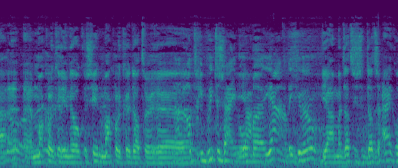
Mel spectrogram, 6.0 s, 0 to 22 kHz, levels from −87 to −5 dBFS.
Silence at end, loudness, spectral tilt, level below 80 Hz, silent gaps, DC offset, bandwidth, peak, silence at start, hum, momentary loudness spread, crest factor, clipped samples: 0 s; -30 LUFS; -4 dB/octave; -56 dBFS; none; under 0.1%; 15.5 kHz; -16 dBFS; 0 s; none; 2 LU; 14 dB; under 0.1%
